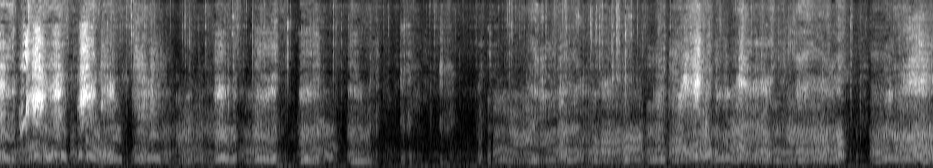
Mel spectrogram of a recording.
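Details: Rank fight between Pungsan dogs: two loud snarling bursts open, followed by steady rumbling growls broken by short pauses and another flare of harsh snarling near the end.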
